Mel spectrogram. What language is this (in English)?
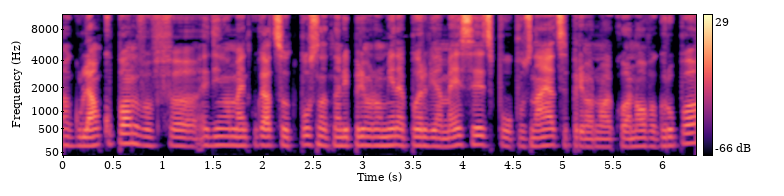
Bulgarian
